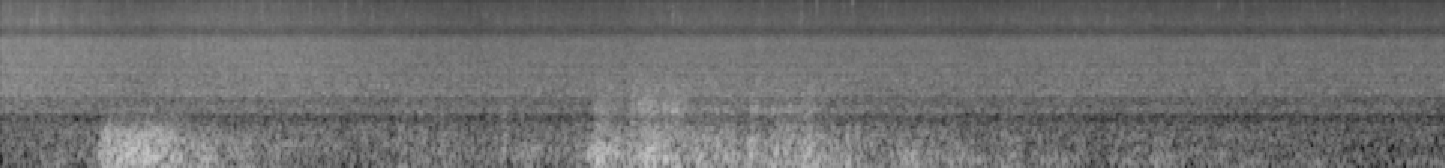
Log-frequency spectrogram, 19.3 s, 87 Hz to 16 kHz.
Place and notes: aubignan, rain and thunderstorm
After a hot summer week an evening thunderstorm with heavy rain. The sound of the clashing rain and thunder echoing in the valley. Recording 01 of two
topographic field recordings - international ambiences and scapes
29 August 2011, 17:40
